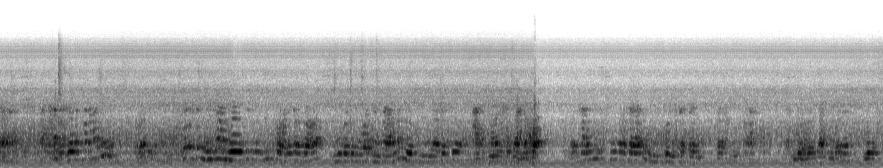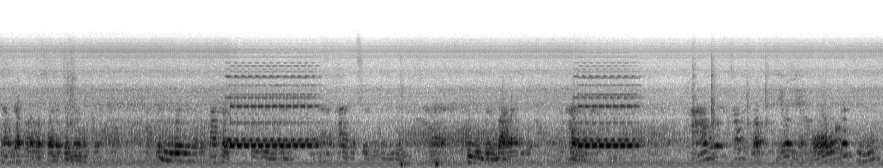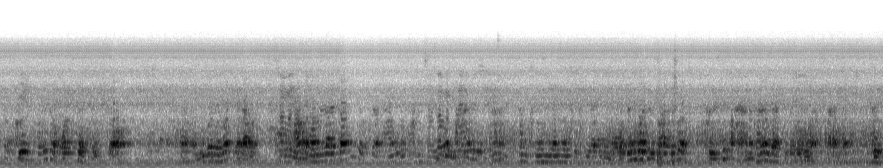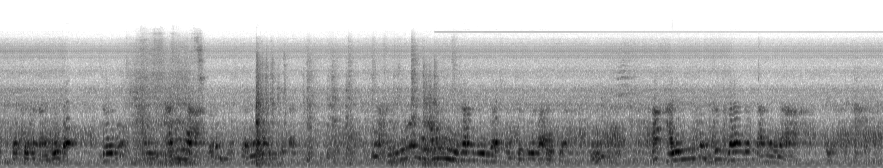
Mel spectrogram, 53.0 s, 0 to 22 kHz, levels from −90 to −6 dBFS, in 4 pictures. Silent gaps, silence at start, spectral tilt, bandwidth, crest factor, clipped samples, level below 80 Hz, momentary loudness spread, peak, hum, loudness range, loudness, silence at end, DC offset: none; 0 s; -6.5 dB/octave; 8.4 kHz; 18 dB; under 0.1%; -46 dBFS; 13 LU; 0 dBFS; none; 4 LU; -18 LUFS; 0 s; 0.2%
